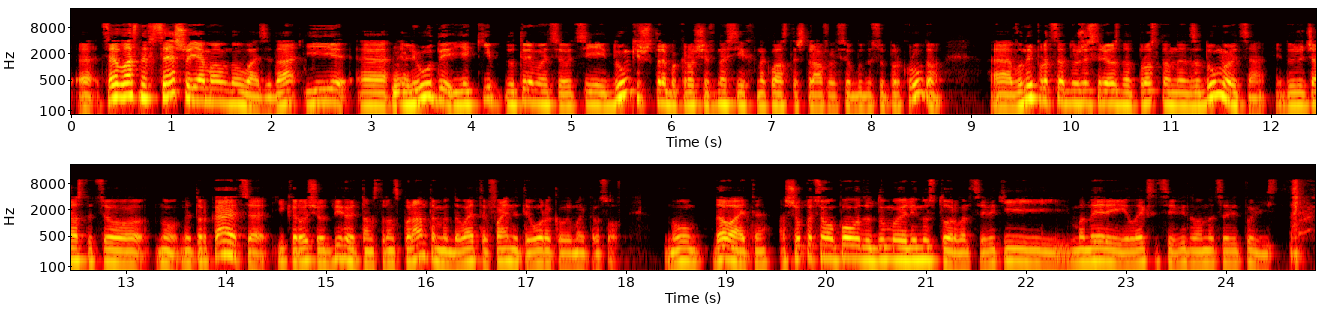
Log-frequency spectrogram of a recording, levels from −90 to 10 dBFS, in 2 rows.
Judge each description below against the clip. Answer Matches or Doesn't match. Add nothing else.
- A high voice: Doesn't match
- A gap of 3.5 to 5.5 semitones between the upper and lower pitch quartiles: Matches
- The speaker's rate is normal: Doesn't match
